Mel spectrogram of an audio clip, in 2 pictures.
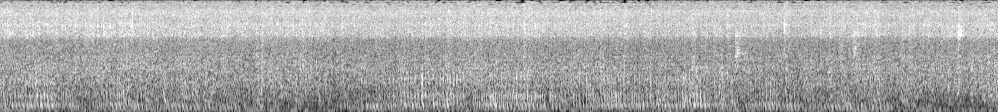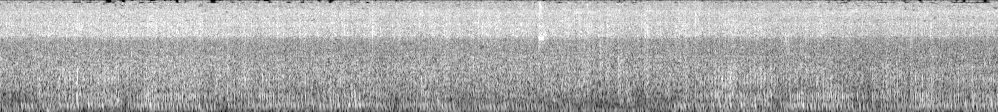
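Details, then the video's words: Domestic cat purring on a rainy night while a person reads: a low, steady rumbling purr that pauses briefly about every three seconds between breaths, over a constant hiss of rain. "a purring cat"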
